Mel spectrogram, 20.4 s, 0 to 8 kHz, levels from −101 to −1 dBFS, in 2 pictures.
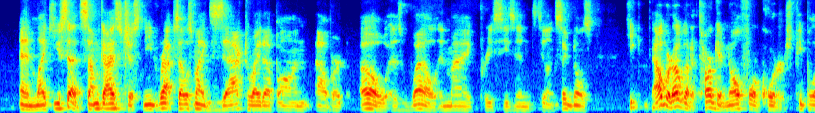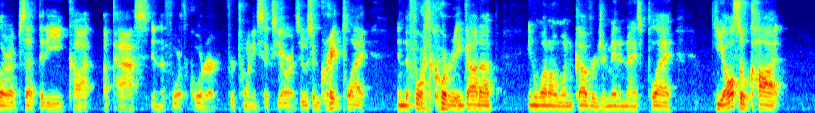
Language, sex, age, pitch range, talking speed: English, male, 30-49, 105-140 Hz, 210 wpm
